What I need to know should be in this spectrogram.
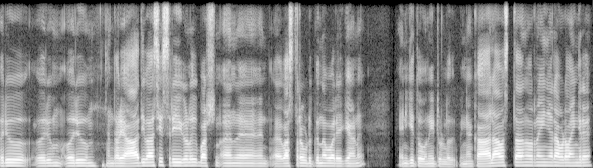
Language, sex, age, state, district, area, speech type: Malayalam, male, 60+, Kerala, Wayanad, rural, spontaneous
